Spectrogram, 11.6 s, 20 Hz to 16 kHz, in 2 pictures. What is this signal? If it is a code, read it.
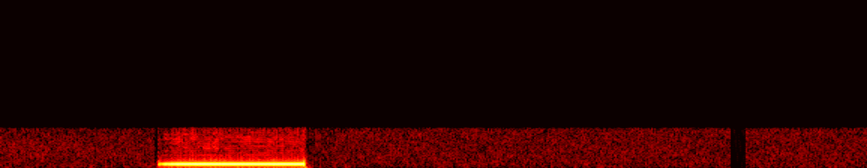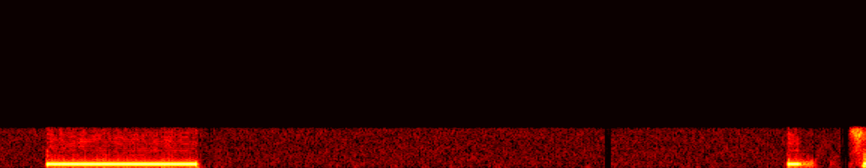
Ringback tone (Europe, 425 Hz), with speech.
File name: out- -2004- - - .428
